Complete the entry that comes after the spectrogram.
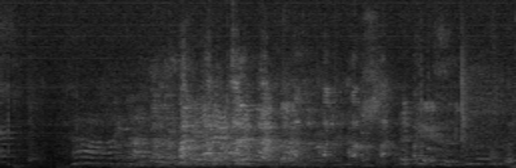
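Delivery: long high hearty laugh. Acted. Tutor laughing at the awkward role he plays, hearty. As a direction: let a big laugh roll out.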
